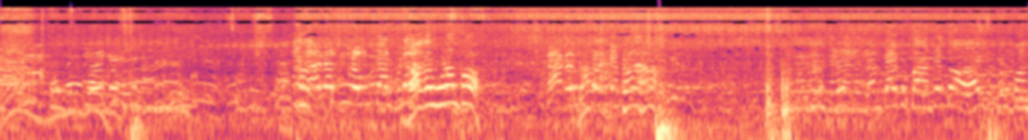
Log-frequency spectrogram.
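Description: A group of women sing together close by.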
